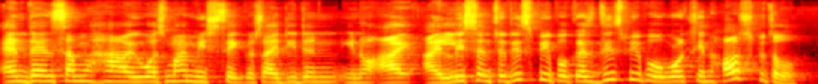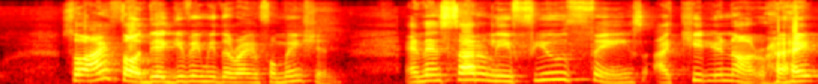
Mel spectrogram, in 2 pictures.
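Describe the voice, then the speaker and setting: A woman with a slight Singaporean accent talks very fast in a fairly high voice with lively intonation, on a very clean recording with a silent background. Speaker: podcast guest. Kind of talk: interview.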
